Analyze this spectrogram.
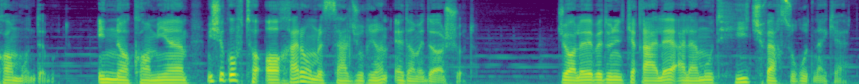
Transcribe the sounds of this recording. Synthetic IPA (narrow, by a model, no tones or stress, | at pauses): ɒːmːṵnd̪e̞̰buːd̪̥ | ʔiːnːɒːkʰɒːmiːæmːiːʃe̞ɡoft̪ʰɒːʔɒːxæɾeomɾesæld͡ʒuːɣijɒːne̞d̪ɒːme̞d̪ɒ̰ːɾʃo̞̰d̪̥ | d͡ʒɒːlebbe̞d̪uːniːd̪̚cʰe̞ɢæleʔælæmuːt̪ʰhiːt͡ʃʰvæχt̪soɣuːt̪ʰnʔæ̰cʰæ̰ɾd̪̥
